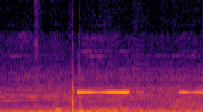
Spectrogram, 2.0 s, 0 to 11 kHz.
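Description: Two steady high beeps from a 2019 Kia Stinger's power liftgate, each about half a second long, the second near the end, after a short click of the button being pressed; the beeps signal the liftgate being operated.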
